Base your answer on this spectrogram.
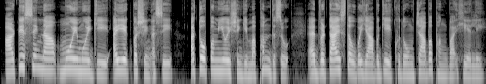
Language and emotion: Manipuri, neutral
